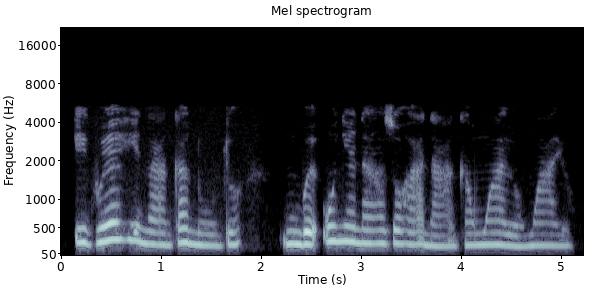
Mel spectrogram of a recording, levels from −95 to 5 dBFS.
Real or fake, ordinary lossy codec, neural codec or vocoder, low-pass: real; none; none; 5.4 kHz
